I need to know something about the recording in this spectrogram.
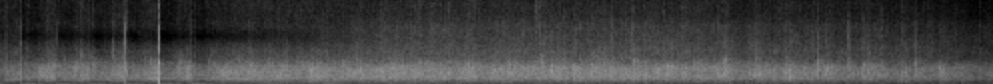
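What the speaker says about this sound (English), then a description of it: "Give yourselves a round of applause." A few distinct single claps ring out, then a large crowd at a business school graduation ceremony breaks into sustained, even applause that continues steadily throughout.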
